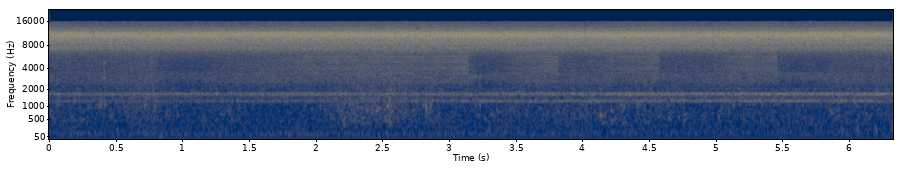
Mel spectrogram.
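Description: Faint small clicks and rustles of a hook being worked out of a fish's mouth by hand, over a steady high hiss.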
